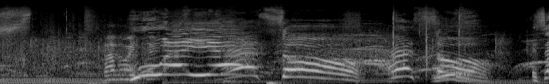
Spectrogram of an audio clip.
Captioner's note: both screaming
